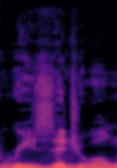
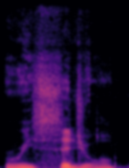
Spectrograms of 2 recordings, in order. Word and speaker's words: residual: And that's pronounced residual, not residual. But anyway. – There's no Z, but you pronounce it like it's a Z.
